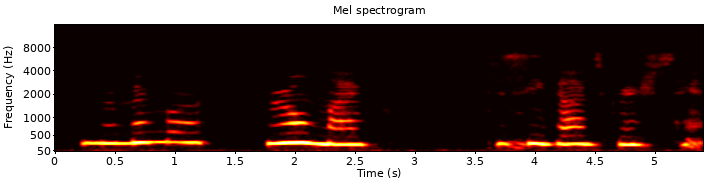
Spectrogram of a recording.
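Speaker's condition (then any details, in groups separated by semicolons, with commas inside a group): Brain injury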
